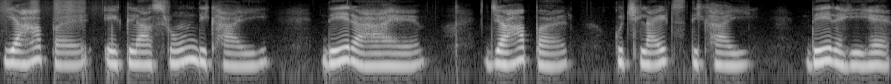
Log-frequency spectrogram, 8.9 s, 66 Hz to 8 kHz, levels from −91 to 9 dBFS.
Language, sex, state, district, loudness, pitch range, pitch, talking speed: Hindi, female, Himachal Pradesh, Shimla, -17 LUFS, 200-230 Hz, 215 Hz, 110 wpm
